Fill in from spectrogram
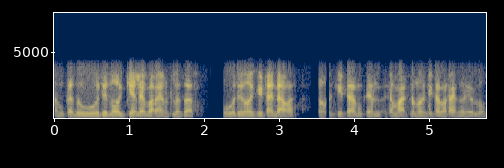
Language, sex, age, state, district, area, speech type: Malayalam, male, 18-30, Kerala, Palakkad, rural, conversation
